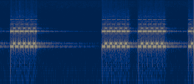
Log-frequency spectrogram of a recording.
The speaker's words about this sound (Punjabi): ਮੈਂ ਮੱਦੀ ਨੂੰ ਫੋਨ ਕਰ ਲਾਂ।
